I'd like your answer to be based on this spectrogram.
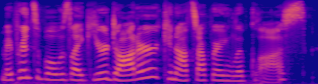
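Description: Woman guest, from San Diego, storytelling, casual, higher pitch, dry sound. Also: animated, a bit bright, no room sound. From San Diego, USA. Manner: open, storytelling, quick bursts. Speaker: podcast guest, content creator. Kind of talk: casual interview chat.

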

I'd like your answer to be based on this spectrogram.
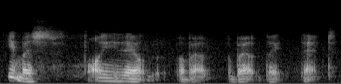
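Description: A reader voicing a fussy, half-blind old woman who exclaims in a gravelly, husky voice. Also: mid-range voice, slow pace, highs cut off, heavily acted. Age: older.

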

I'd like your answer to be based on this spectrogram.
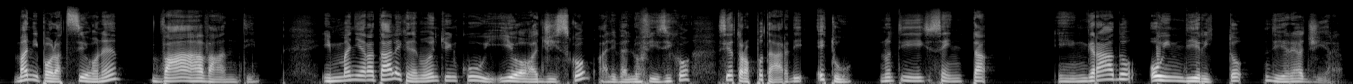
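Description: A man's voice: a little high, darkish tone, no echo, clean studio sound. A man teaching a self-defense lesson in an earnest explanatory way, often restarting and checking in with "ok?". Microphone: close mic.

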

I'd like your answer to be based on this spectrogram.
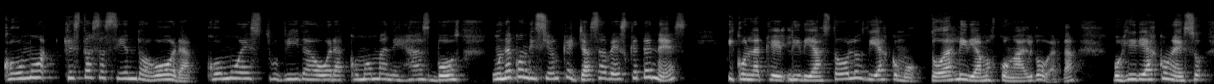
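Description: A woman hosting an interview podcast, explaining ideas calmly and asking questions. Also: on the high side, moderate pace. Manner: calm, explanatory, uses voseo. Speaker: podcast host.

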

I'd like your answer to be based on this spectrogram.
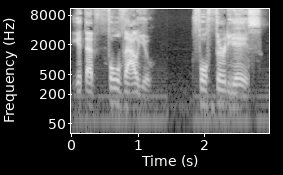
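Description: A tired man with a worn, hoarse voice in casual podcast banter, foul-mouthed and griping, repeating phrases for emphasis. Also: lowish voice, a little slow, bright, forceful tone. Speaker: podcast co-host.

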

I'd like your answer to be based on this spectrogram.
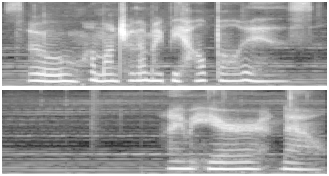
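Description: A woman narrating a guided sleep meditation like a bedtime narrator, in a soft, breathy near-whisper with a gentle, soothing manner. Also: fairly high pitch, flat delivery. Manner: slow, soothing, gentle, with long pauses. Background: rain sounds and faint music.

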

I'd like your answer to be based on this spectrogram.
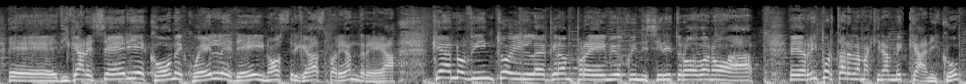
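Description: High-pitched male radio host. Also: lively intonation, moderate pace, soft background music. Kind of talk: casual radio chat.

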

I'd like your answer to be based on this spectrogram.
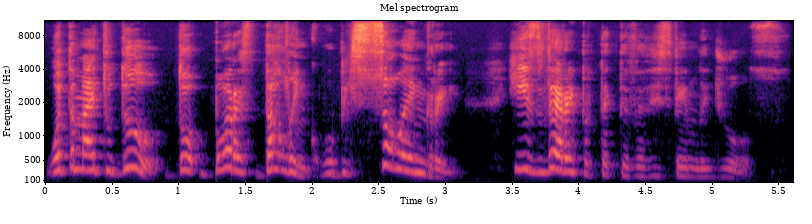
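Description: A woman's voice: high-pitched, very animated, fairly quick, slightly rough, heavily acted. A woman voicing a dramatic, flighty countess with a put-on Russian accent, drawling melodramatically in a comic radio play. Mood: distressed. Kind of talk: comic old-time radio play acting.

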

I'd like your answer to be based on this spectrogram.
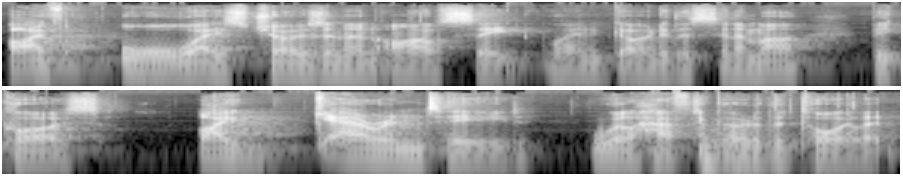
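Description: A man's voice: on the low side, level tone, moderate pace, a bit bright. A middle-aged man chatting casually as a podcast co-host, his voice echoing in an unfurnished room. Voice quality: echoey sound. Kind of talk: casual chat. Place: indoors in an empty house with no furniture. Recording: echoey empty unfurnished room.

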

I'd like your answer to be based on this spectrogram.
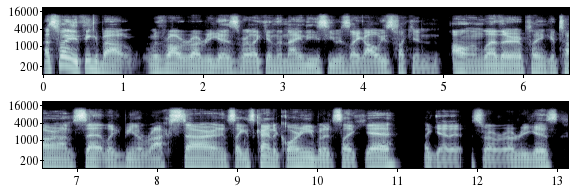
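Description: A man's voice: on the low side, fairly even intonation, moderate pace, no room sound, studio quality. A man co-hosting a casual movie podcast, crude and joking, rambling with fillers. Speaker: podcast co-host.

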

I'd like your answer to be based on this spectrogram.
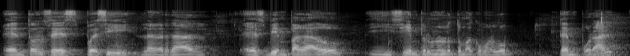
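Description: A man's voice: lowish voice, fairly even intonation, a little slow, muffled recording. A man, an easygoing call center trainer in a casual chat. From Chihuahua, Mexico.

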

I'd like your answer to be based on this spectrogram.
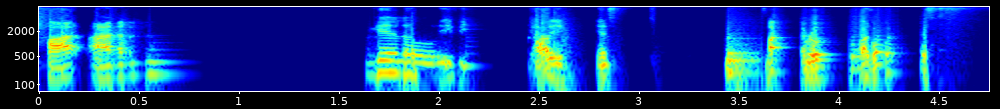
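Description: A man's voice: sits high, measured pace, gravelly. A man who is a podcast guest, talking casually over an online call, his voice turned garbled and robotic by a breaking internet connection. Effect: garbled robotic-sounding voice from a breaking internet connection. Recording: distant, glitchy online call audio.

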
